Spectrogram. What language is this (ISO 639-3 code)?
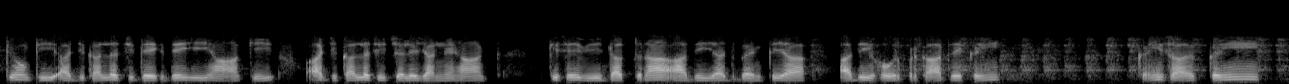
pan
